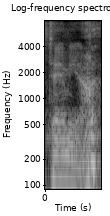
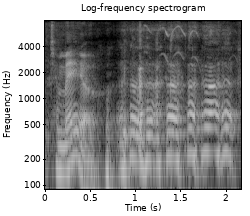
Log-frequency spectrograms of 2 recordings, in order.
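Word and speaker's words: Tamiyo: hearing you pronounce Tamio. No, it's Tameo. It's My like a favorite- combination of tomato and mayonnaise.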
